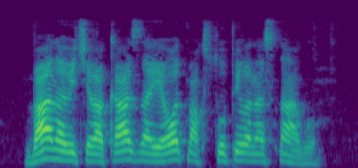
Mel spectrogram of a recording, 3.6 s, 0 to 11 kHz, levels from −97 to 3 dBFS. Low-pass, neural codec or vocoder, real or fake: 7.2 kHz; none; real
